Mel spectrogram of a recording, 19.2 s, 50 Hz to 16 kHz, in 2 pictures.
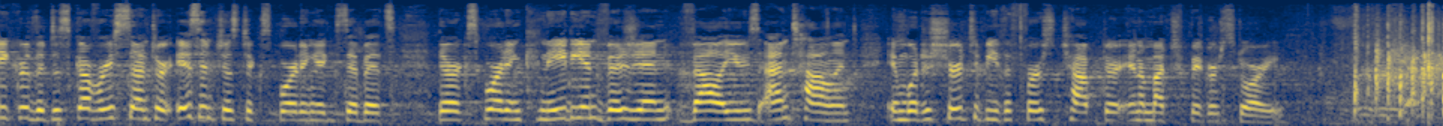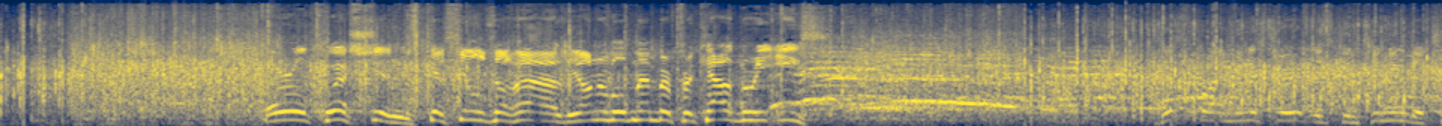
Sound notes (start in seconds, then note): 14.4 some Applause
